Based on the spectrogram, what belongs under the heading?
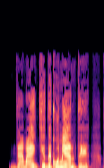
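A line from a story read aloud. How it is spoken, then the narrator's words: Nasty old woman's scream. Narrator (Russian): завопила старуха противным голосом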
